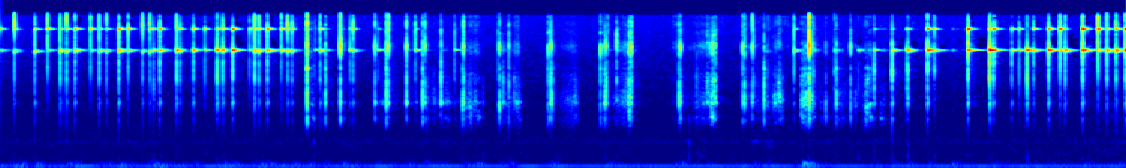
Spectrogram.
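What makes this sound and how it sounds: Long acrylic nails rapidly tap and scratch a tall, clear glass perfume bottle with pink decoration that is partly filled. The result is a dense stream of short, bright clicks and scrapes, with thin high glassy ringing tones drifting in and out. A steady low hum runs underneath throughout.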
